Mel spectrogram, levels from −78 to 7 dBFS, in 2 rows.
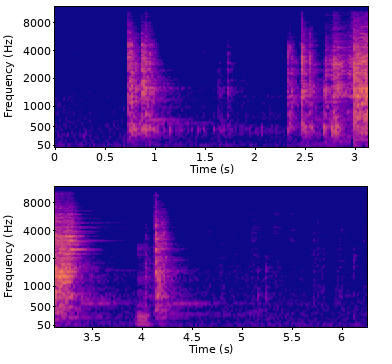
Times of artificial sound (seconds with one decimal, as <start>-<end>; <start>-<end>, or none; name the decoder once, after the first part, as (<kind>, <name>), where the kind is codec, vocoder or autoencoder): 1.8-2.6 (codec, SNAC)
